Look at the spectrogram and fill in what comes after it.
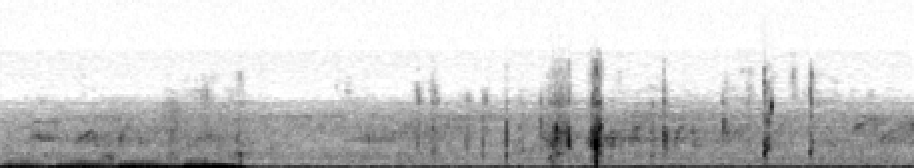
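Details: A stray cat defending its meal gives one low, wavering grumble lasting about a second and a half, followed by only dull background rumble.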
